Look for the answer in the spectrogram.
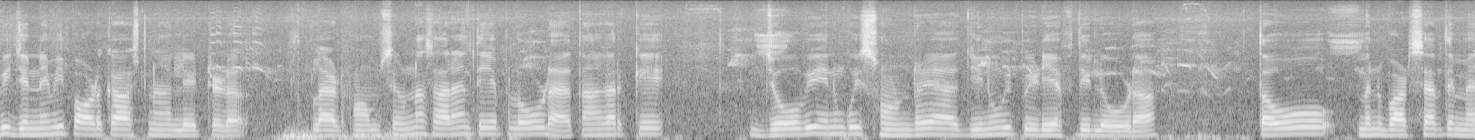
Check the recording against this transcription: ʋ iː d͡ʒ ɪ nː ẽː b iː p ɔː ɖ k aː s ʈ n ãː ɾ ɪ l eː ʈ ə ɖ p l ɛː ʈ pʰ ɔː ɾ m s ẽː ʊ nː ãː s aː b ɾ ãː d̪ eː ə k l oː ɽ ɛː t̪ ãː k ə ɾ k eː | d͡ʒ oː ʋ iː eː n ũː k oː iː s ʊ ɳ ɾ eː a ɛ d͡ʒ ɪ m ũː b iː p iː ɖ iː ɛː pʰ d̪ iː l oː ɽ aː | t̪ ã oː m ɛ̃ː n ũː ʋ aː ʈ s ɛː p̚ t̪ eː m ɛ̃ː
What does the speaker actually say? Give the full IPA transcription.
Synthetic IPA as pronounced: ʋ iː d͡ʒ ɪ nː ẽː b iː p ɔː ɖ k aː s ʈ n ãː ɾ ɪ l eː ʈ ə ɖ p l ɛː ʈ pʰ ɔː ɾ m s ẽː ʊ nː ãː s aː ɾ ãː t̪ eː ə p l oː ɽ ɛː t̪ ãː k ə ɾ k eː | d͡ʒ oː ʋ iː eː n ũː k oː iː s ʊ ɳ ɾ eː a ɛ d͡ʒ ɪ n ũː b iː p iː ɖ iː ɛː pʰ d̪ iː l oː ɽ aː | t̪ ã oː m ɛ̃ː n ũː ʋ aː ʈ s ɛː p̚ t̪ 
